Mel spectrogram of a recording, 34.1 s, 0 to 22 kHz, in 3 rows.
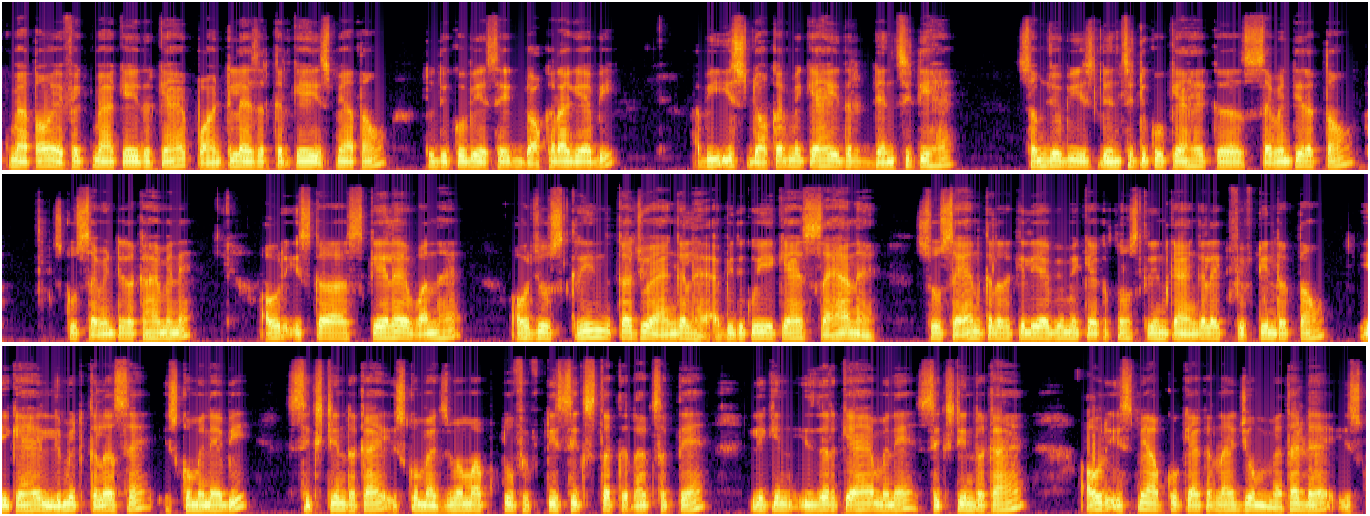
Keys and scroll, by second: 11.2 7, 11.6 0, 21.5 1, 21.8 5.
